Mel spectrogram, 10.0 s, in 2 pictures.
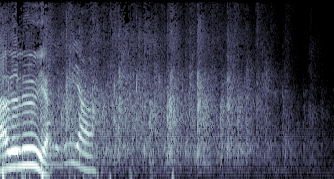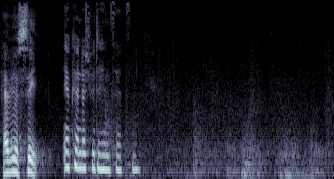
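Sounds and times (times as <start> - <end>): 
speech: 0.0 - 1.6, 5.0 - 7.2
church congregation clapping in praise of God during a bilingual service: 0.0 - 5.0.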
